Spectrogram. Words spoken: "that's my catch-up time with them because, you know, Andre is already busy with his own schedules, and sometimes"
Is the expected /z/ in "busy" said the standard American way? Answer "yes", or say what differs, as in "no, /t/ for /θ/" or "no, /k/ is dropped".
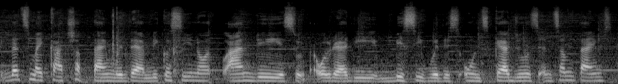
no, /s/ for /z/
